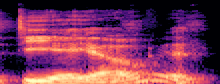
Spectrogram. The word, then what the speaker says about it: DAO: it wrong already okay no worries it is Dao definitely how it's spelled and it is indeed an acronym and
